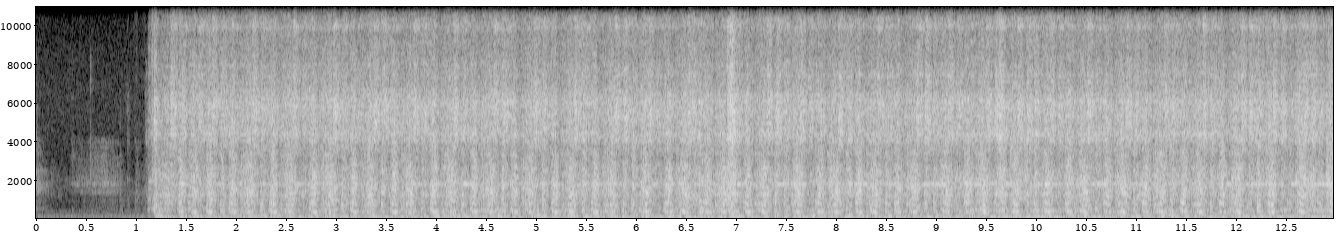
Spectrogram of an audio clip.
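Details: Intimidator diesel UTV hard start, glow plug switch held over 3 seconds and given gas: starter spins with a rough, even whir for over ten seconds, never catching; starter Bendix slipping; owner also suspects glow plugs not working.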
